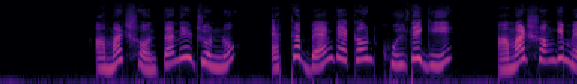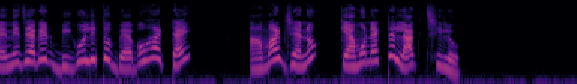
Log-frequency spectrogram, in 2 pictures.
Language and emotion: Bengali, disgusted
